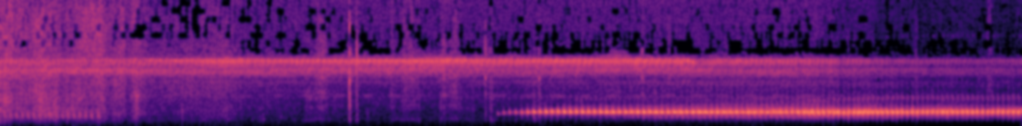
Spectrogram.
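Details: Toads, frogs and treefrog in the wild: quiet, faint background calling for five seconds, then a loud continuous pulsed trill starts abruptly and carries on strongly to the end.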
